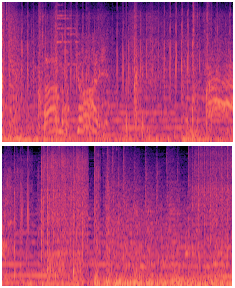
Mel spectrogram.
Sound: screams

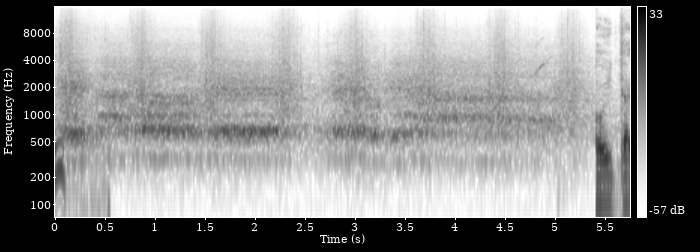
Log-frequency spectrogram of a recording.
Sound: crowd cheering

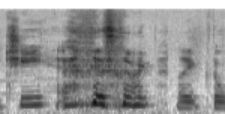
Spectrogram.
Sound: laughs

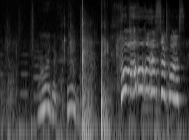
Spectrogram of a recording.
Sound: bottle landing

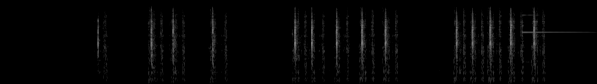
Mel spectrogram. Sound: typewriter sounds

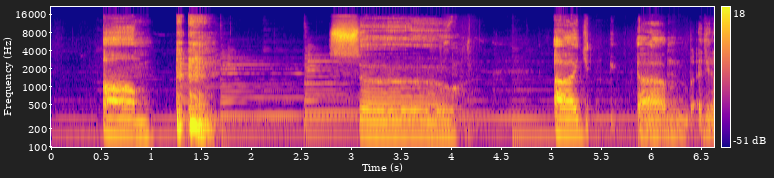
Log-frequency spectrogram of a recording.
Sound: coughing

